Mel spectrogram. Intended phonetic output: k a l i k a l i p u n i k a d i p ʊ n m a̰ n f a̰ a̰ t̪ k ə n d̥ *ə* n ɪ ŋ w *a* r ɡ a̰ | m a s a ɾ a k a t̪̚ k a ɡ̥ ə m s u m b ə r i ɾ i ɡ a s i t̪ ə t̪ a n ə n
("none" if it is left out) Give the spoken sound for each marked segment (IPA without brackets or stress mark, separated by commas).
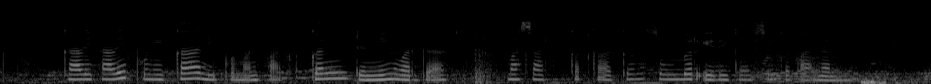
ə, a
